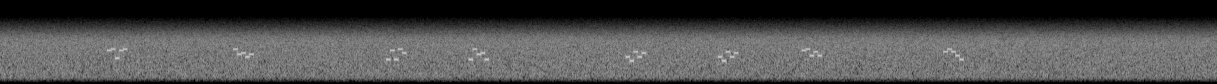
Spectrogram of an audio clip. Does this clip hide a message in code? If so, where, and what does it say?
Yes: five-tone selective call (EEA) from 1.1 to 9.6 s, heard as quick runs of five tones, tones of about 40 ms, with radio hiss. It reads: 90390 06746 29207 20672 41847 41847 90585 80852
